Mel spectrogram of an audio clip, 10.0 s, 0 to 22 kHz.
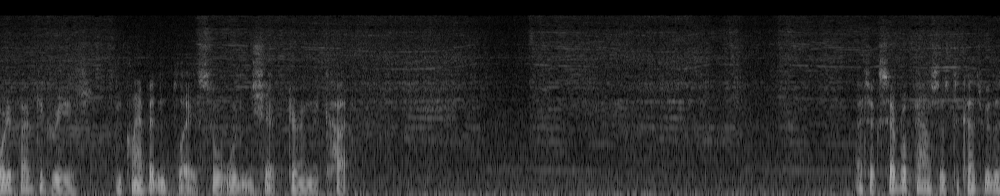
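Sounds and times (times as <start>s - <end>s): miter saw cutting wood: 0.0s - 10.0s.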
